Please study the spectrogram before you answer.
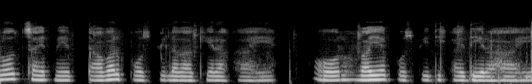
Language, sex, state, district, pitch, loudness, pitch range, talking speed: Hindi, female, Arunachal Pradesh, Longding, 195 Hz, -19 LUFS, 190-205 Hz, 190 wpm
